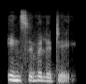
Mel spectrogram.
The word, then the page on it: incivility: Indian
